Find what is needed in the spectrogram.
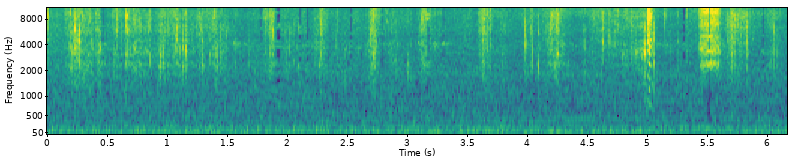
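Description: Faint scraping and ticking of a pipe cutter's wheel being turned around the steel can of an 18650 lithium-ion cell, with a slight hiss near the end.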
